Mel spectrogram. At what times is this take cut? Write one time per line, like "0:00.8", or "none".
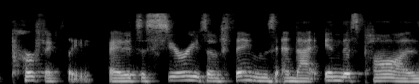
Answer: none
